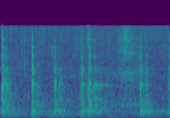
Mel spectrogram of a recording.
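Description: A spoon stirs tomato paste sautéing in a pot for a tomato soup, giving sharp, regular scraping knocks against the metal over a soft sizzle.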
